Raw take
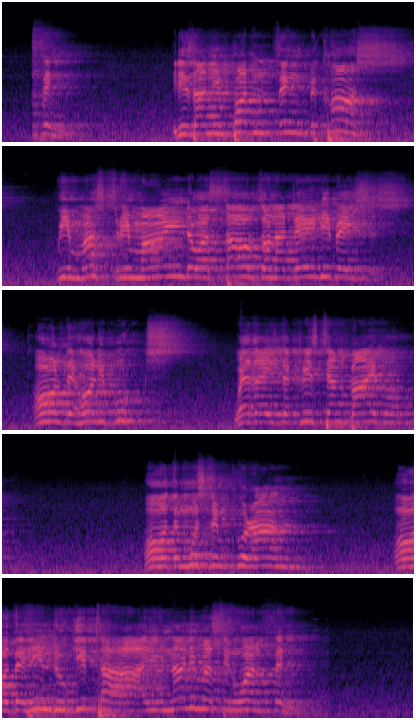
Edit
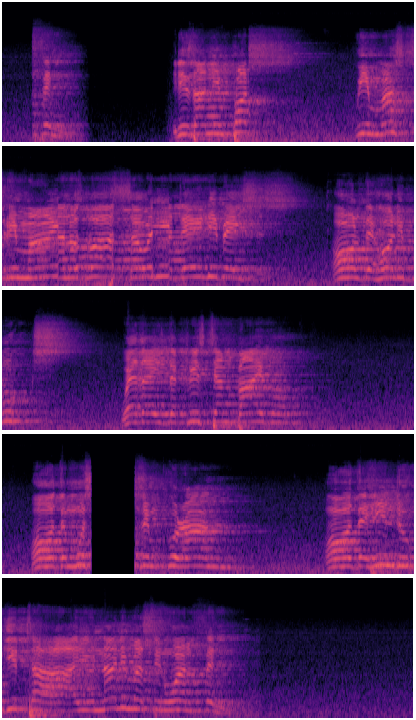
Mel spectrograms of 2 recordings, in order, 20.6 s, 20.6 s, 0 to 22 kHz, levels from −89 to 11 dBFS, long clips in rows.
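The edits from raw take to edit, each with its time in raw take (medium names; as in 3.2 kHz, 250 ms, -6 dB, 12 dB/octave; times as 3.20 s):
0.72–1.79 s: dip -22.5 dB, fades 0.16 s
2.47–3.60 s: delete
5.81–6.92 s: reverse
14.38 s: insert silence 0.44 s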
